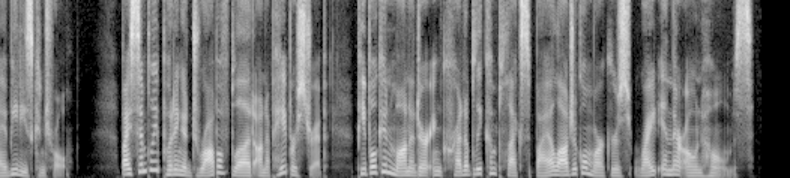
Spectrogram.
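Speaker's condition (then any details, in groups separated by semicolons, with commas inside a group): No condition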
